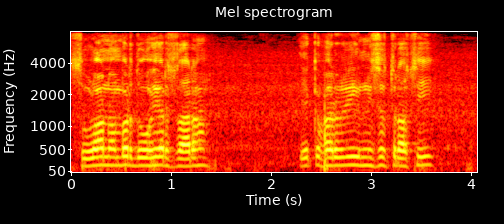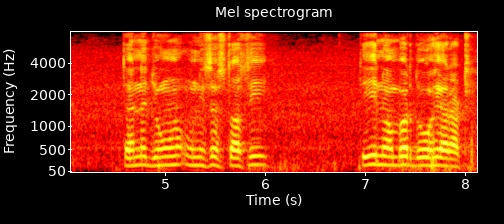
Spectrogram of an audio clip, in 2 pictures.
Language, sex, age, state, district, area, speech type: Punjabi, male, 60+, Punjab, Bathinda, urban, spontaneous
